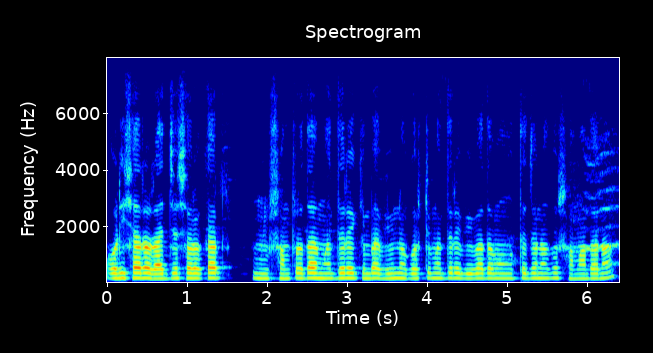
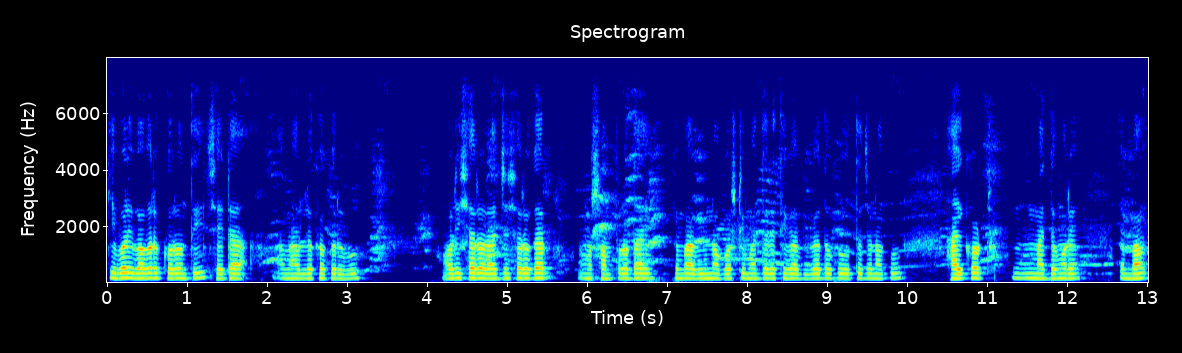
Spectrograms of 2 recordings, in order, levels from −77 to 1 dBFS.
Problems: none marked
